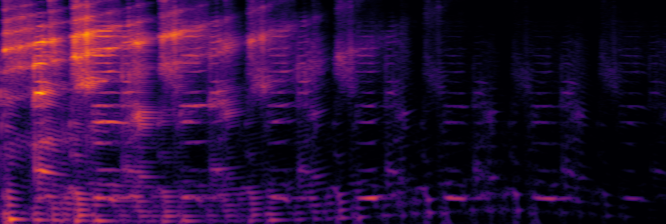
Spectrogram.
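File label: effects talk, Funky Vocals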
